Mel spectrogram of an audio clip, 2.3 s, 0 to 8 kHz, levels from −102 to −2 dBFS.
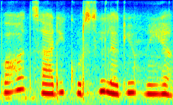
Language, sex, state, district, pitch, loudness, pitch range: Hindi, female, Bihar, Patna, 240 Hz, -14 LUFS, 225-255 Hz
